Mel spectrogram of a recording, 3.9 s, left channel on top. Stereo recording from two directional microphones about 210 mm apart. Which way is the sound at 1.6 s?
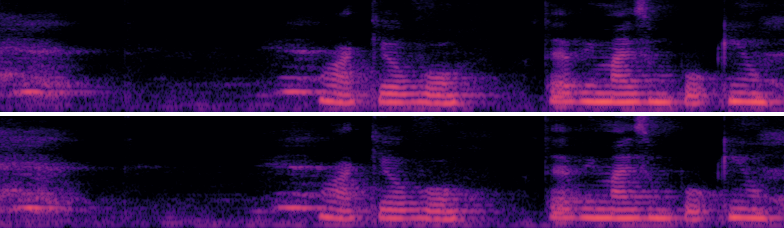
15° left (ahead or behind).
